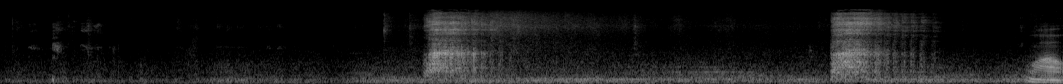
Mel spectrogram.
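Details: Common brushtail possums, a couple in a tree beside a front patio in Brisbane, make weird noises at night: two loud, harsh, rasping bursts about a second long, four seconds apart, then a third rough rising burst at the end, with faint high chirps behind.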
